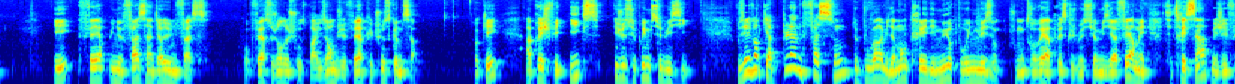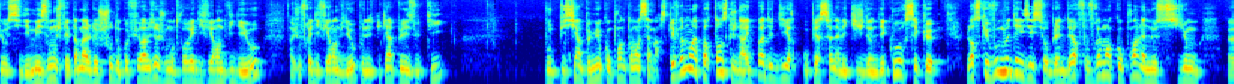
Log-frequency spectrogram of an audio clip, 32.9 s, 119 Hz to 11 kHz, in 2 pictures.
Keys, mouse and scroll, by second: 7.3 x, 8.8 middle click, 11.1-12.3 middle drag, 12.4 shift+middle click, 13.0 middle click, 19.7 shift+middle click, 20.4 middle click, 21.6 middle click, 22.6 shift+middle click, 23.5 middle click.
